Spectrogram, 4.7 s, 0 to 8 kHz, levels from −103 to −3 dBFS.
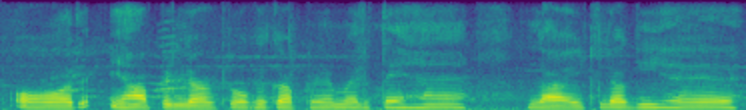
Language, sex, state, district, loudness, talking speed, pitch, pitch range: Hindi, female, Madhya Pradesh, Umaria, -18 LUFS, 140 wpm, 220 Hz, 210-225 Hz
